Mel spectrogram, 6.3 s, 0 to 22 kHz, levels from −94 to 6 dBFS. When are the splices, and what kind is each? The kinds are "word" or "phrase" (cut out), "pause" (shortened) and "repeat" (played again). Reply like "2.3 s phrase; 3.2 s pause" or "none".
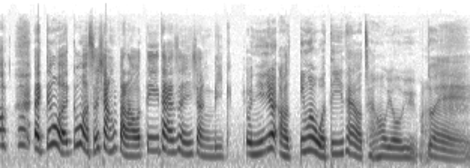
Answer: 4.0 s pause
